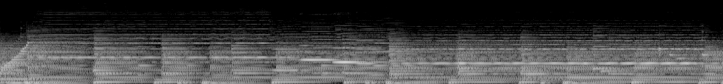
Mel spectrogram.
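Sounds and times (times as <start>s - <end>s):
flute: 0.2s - 7.2s.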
